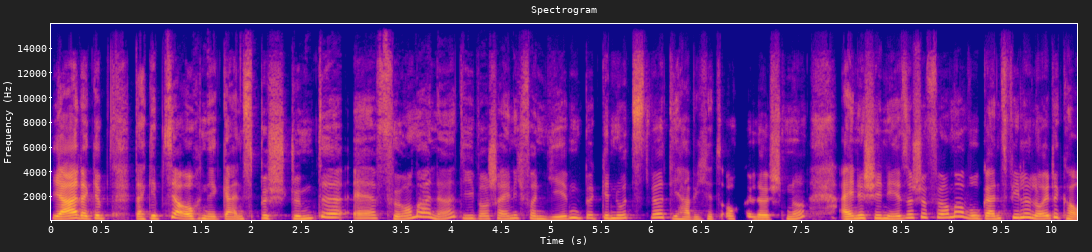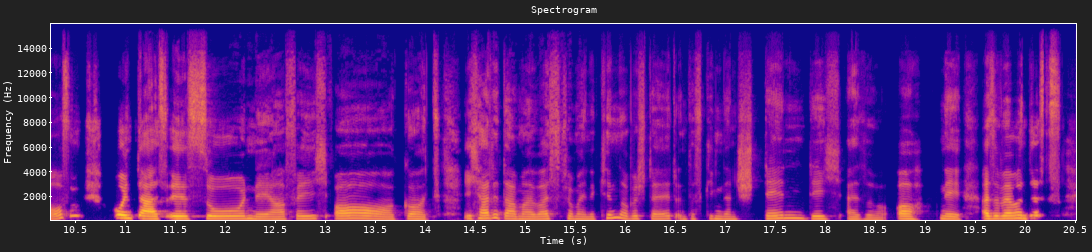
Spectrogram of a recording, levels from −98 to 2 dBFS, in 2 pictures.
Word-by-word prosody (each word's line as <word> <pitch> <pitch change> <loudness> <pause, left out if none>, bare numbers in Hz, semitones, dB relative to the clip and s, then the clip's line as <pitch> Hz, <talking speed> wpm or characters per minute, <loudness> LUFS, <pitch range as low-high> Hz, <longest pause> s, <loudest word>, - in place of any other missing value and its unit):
Ja, 210 +5 +9
da 225 - +5
gibt 225 +2 -1 0.2
da 190 - 0
gibt's 215 +2 -1
ja - - +5
auch 200 +2 +3
'ne 190 -4 -2
ganz 190 +2 -2
bestimmte, 230 - -1
äh, 120 +1 -2
Firma, 230 - -2
ne? 265 - -5
Die 225 -1 -6
wahrscheinlich 210 +2 -4
von 205 -3 -4
jedem 190 +9 -2
be 245 0 -6
genutzt 240 +1 -2
wird. 290 +1 -1
Die 195 - -4
habe 165 -1 -4
ich 165 - -13
jetzt 180 - -9
auch 205 - -4
gelöscht, 170 -3 -2
ne. 200 - -4 0.3
Eine 200 +6 +3
chinesische 240 +5 -1
Firma, 305 +5 -1
wo 225 -1 -2
ganz 210 +1 0
viele 290 +5 +1
Leute 220 +5 +1
kaufen 430 - -1 0.4
und 250 -2 +9
das 195 -3 +8
ist 195 0 +5
so 205 0 +4
nervig. 195 +2 -3
Oh 210 -5 +2
Gott, 190 -3 -3 0.2
ich 215 +2 -3
hatte 230 +5 +3
da 210 -5 -1
mal 185 -1 -4
was 195 +1 -3
für 205 - -7
meine 180 -2 -7
Kinder 255 -1 -3
bestellt 210 0 -6
und 180 - -13
das 180 - -12
ging 200 -2 -7
dann 185 -2 -8
ständig. 215 -1 -3
Also, 165 -2 -9
oh, 200 -1 +4 0.2
ne. 190 -5 -1 0.2
Also 210 0 +4
wenn 220 0 +6
man 235 -1 +3
das 230 +1 -3
210 Hz, 185 wpm, -23 LUFS, 190-230 Hz, 0.4 s, Ja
